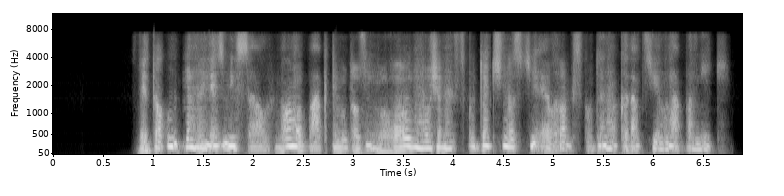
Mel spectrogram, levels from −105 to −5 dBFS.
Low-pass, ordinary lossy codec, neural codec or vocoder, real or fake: 7.2 kHz; AAC, 48 kbps; codec, 16 kHz, 0.5 kbps, FreqCodec, smaller model; fake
